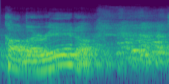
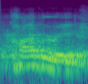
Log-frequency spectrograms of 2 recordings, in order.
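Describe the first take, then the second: First: It is said in a Hawaiian Pidgin accent. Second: It is said in a Standard English accent.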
